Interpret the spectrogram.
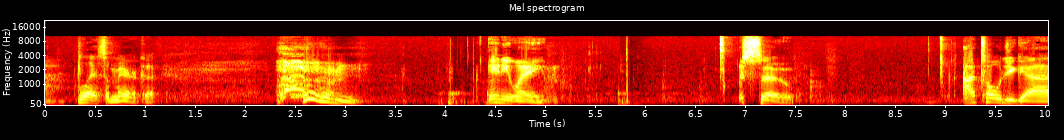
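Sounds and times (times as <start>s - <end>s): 
speech: 0.4s - 1.4s, 2.3s - 3.2s, 4.0s - 5.8s, 7.0s - 7.7s, 9.2s - 10.0s
person clearing throat: 2.3s - 3.3s.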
